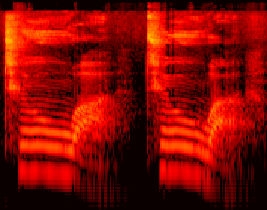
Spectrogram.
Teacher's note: instead of saying to a, I can combine those together with a w, to a. So I use that w to glide, to a.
